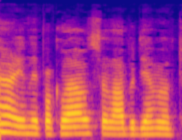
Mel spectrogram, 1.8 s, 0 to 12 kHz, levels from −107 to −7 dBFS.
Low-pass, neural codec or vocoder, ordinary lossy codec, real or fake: 10.8 kHz; codec, 44.1 kHz, 3.4 kbps, Pupu-Codec; AAC, 32 kbps; fake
